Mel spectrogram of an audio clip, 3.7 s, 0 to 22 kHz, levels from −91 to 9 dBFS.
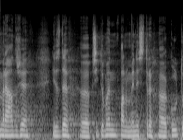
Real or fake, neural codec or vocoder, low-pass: fake; vocoder, 48 kHz, 128 mel bands, Vocos; 14.4 kHz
